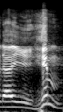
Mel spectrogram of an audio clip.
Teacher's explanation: Begitu menyebutkan alaihim, nafas keluar banyak ya.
